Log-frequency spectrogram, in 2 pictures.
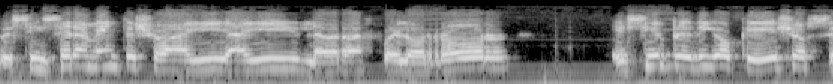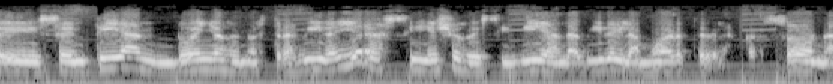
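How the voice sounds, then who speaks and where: Music plays in the background while a woman speaks at a fairly slow pace. Her voice sits at a medium pitch with ordinary pitch variation. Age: 60s. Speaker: popular educator, dictatorship torture survivor. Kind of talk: radio interview testimony. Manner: halting.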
